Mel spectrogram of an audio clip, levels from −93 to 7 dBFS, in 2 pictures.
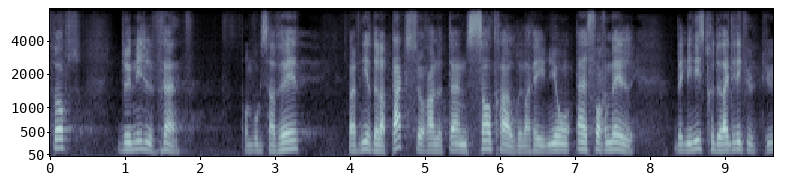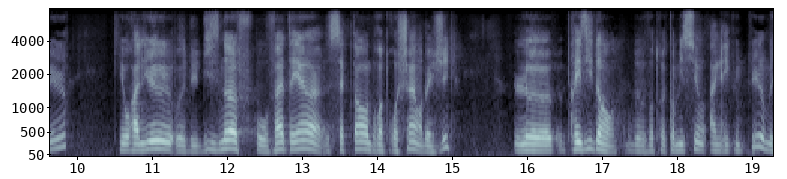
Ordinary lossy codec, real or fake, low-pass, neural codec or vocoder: none; fake; 7.2 kHz; codec, 16 kHz, 1 kbps, FunCodec, trained on LibriTTS, 50 frames a second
